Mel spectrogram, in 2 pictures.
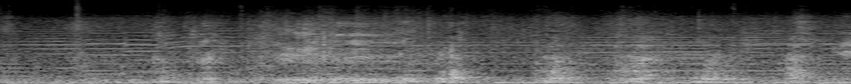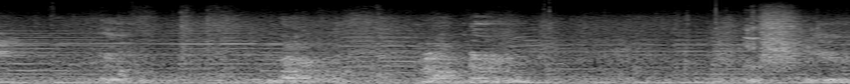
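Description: A group of Berkshire (kurobuta) fattening pigs grunting and oinking in short, irregular calls, over background music that runs throughout.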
